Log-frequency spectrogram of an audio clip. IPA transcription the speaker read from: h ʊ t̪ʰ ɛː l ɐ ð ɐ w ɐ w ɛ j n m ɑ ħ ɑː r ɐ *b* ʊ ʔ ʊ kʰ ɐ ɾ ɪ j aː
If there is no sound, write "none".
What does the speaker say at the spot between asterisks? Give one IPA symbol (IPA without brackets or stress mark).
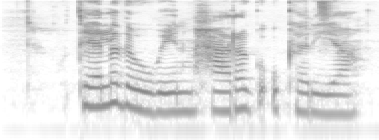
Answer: ɡ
